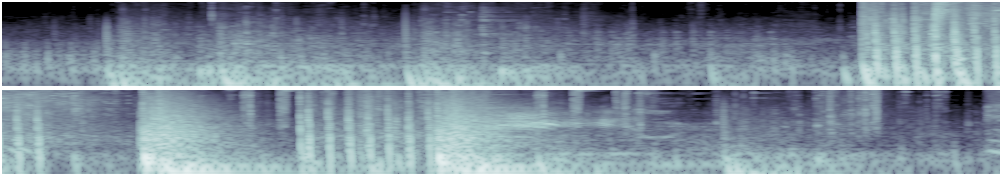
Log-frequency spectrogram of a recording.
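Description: Gunfire from a weapon in the video game Call of Duty Vanguard, rapid automatic bursts of sharp shots, close and loud, with a quieter rumbling stretch before the shooting starts.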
